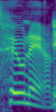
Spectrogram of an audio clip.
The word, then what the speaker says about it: Hunan: I corrected your accent I was like it's Hunan that's how you say it h very delicious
